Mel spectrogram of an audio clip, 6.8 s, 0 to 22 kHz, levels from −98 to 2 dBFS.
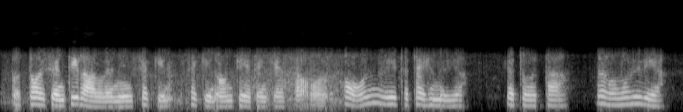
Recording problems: phone-call audio; poor line
traffic noise; noticeable; throughout; 20 dB below the speech

